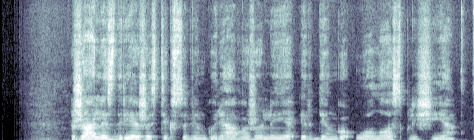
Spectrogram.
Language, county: Lithuanian, Vilnius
